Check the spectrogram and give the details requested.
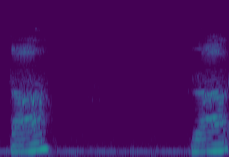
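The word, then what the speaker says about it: تَرَ: Now, instead of pronouncing tar-a, we want to make it easy on the tongue, and we pronounce this as, just by moving the harakat backward, we pronounce it tara.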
